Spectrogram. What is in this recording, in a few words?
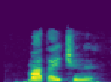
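"матайтчыны", Komi, female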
